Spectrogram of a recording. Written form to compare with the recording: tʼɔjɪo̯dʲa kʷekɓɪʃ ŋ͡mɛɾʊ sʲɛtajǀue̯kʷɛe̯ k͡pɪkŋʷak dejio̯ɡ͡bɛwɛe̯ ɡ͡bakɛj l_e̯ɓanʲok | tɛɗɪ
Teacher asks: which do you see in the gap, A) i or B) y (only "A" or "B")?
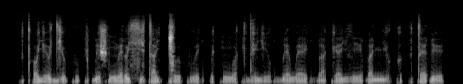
A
